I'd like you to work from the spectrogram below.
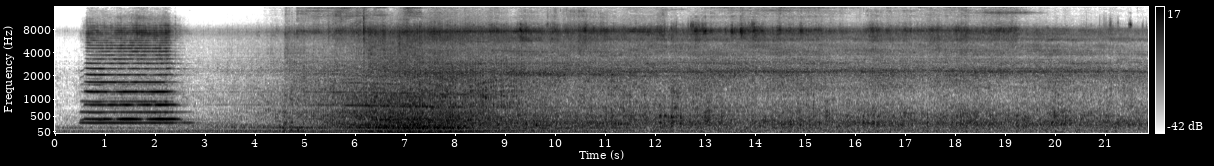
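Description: A Garut commuter train near Cicalengka on a newly built double-track line opens with a loud, sustained horn blast, then rumbles past as a long swell of wheel and carriage noise that fades only slightly.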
